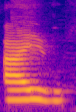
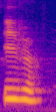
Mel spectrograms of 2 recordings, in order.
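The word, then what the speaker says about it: Yves: Mm, Surely Eve Beauty because they pronounce Ive, but it's Eve.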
